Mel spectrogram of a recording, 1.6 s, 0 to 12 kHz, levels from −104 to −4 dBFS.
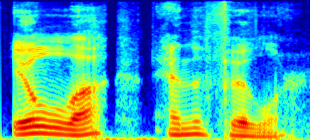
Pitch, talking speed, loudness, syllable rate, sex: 130 Hz, 195 wpm, -18 LUFS, 4.4 syllables/s, male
